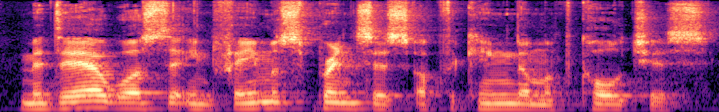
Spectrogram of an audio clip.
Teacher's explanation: Listen out particularly for the R. The accent is rhotic all the way through, but the Spanish R sits quite high up, and the dentalized T's, again, that sort of city quality.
